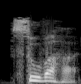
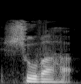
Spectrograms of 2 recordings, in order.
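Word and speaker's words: सुवः: Suvaha, not Shuvaha.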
